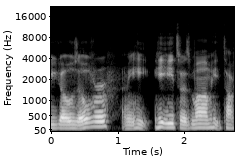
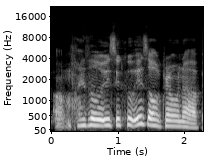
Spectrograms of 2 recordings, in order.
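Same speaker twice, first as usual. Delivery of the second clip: high-pitched doting mother voice; gushing mom; 8 semitones higher than usual. Retold or imitated. Mom teases her son about a girl, gushing. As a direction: coo proudly as an acted mom.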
